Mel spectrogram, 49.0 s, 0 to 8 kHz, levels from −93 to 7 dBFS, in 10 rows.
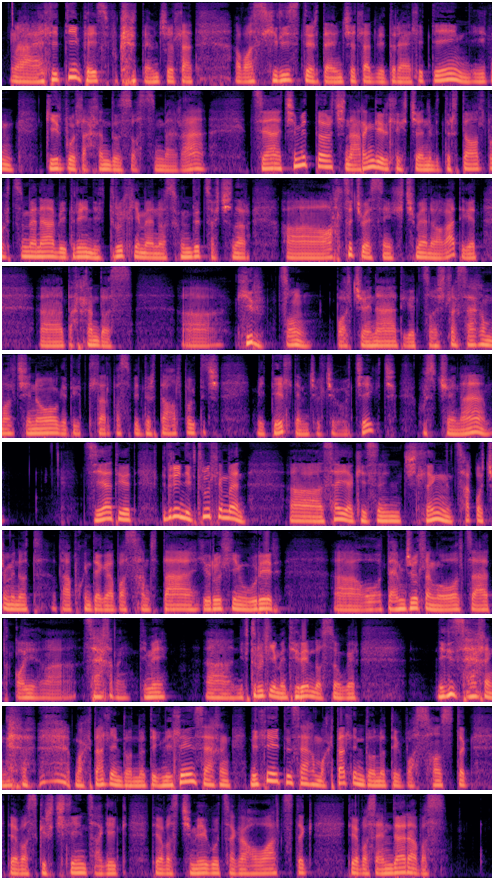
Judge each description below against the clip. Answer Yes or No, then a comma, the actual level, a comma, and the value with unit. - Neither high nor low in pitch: No, low, 115 Hz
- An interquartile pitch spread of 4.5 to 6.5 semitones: No, average, 3.5 semitones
